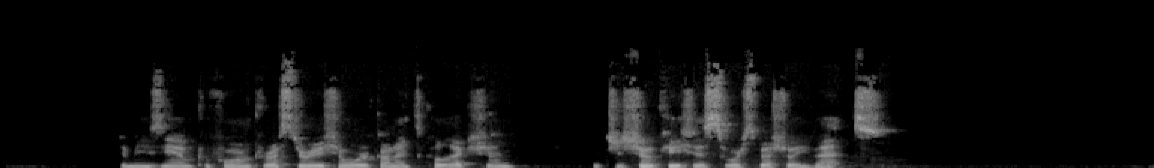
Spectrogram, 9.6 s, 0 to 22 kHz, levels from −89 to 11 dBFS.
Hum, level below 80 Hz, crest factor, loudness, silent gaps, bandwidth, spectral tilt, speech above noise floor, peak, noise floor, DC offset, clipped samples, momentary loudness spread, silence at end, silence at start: none; -76 dBFS; 20 dB; -30 LUFS; none; 15.5 kHz; -3.5 dB/octave; 59 dB; -12 dBFS; -89 dBFS; under 0.1%; under 0.1%; 9 LU; 2.2 s; 1 s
